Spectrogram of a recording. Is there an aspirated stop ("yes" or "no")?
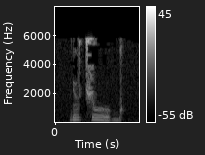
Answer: no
